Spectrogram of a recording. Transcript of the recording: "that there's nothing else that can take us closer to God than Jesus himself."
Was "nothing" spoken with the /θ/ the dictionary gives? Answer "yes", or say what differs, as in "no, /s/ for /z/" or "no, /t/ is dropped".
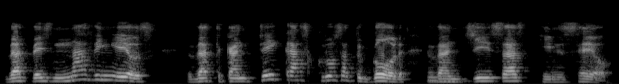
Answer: yes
